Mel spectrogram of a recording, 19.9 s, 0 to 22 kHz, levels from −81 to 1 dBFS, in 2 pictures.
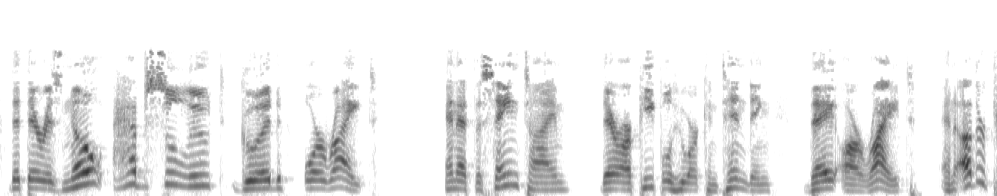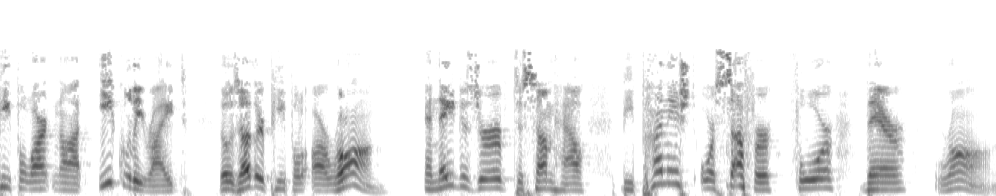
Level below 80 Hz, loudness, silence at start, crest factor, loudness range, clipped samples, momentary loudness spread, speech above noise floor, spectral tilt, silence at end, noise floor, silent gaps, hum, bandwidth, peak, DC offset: -62 dBFS; -31 LUFS; 0.1 s; 22 dB; 4 LU; under 0.1%; 15 LU; over 58 dB; -2 dB/octave; 0.15 s; under -90 dBFS; none; none; 7.6 kHz; -10 dBFS; under 0.1%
